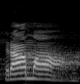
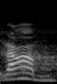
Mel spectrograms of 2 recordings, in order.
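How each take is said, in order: First: The name ends with a final vowel. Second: The name ends on a consonant. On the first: This is how South Indians say it. "you South Indians call, say Rama" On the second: This is how North Indians say it. "It's actually Ram"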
